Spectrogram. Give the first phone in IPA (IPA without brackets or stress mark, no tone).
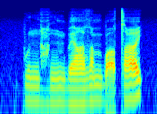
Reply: p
